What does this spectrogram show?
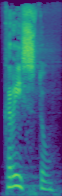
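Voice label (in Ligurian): "cristu", Ligurian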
